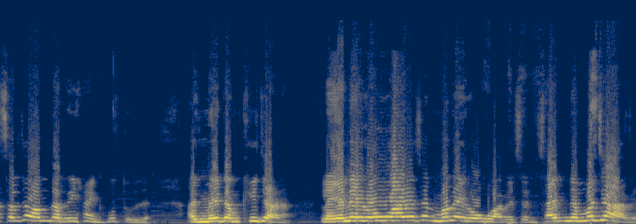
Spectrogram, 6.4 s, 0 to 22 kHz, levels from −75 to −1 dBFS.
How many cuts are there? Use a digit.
0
